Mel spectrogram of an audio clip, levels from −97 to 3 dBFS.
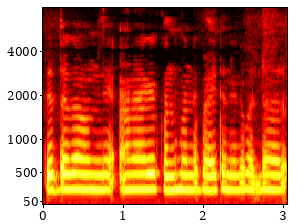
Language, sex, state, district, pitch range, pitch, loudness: Telugu, female, Andhra Pradesh, Sri Satya Sai, 215-230 Hz, 225 Hz, -15 LUFS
